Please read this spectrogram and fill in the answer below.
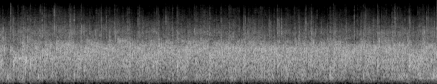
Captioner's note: audience applauding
